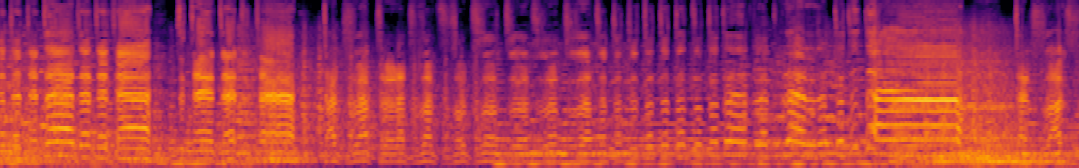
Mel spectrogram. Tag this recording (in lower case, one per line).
music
